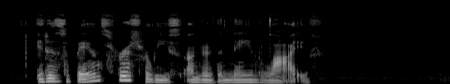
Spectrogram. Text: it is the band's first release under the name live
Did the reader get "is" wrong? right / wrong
right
